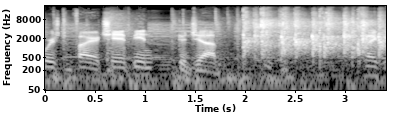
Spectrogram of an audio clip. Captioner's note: applause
